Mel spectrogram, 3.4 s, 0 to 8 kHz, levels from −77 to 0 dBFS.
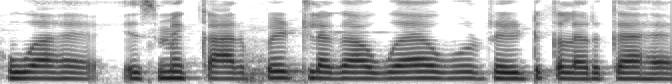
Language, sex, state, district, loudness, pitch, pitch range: Hindi, female, Jharkhand, Deoghar, -14 LUFS, 215 Hz, 210-220 Hz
